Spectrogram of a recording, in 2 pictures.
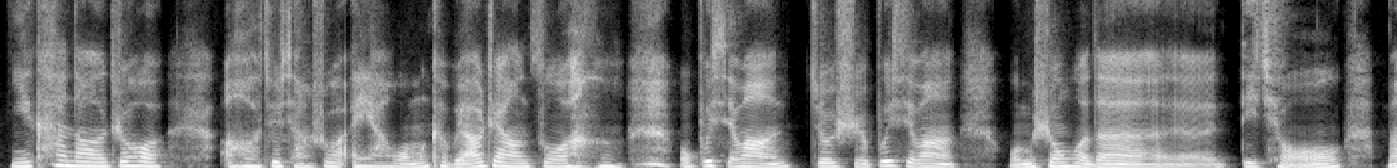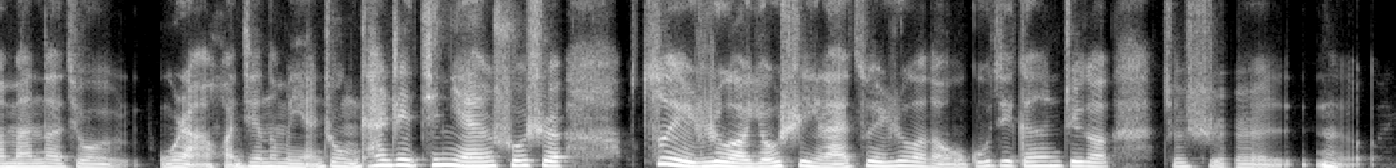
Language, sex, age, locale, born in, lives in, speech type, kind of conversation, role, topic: Chinese, female, 40-44, zh-CN, China, United States, conversation, unstructured, none, 你觉得为什么保护环境很重要？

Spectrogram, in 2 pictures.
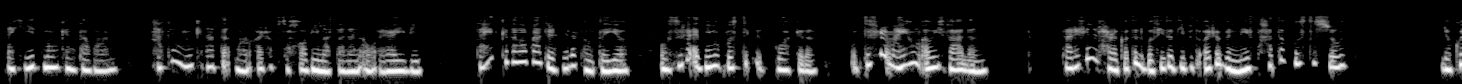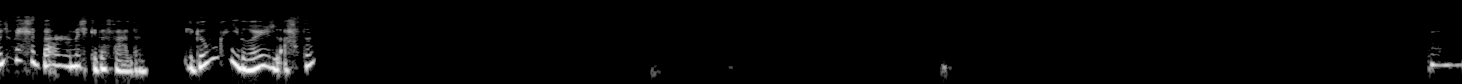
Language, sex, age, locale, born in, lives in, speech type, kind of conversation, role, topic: Arabic, female, 25-29, ar-EG, Egypt, Egypt, read, expert-assistant, asker, إزاي ممكن العادات الاجتماعية تتغير مع ظهور تكنولوجيا جديدة في المجتمع؟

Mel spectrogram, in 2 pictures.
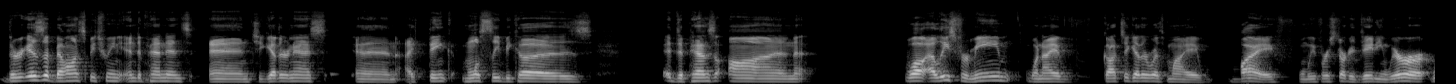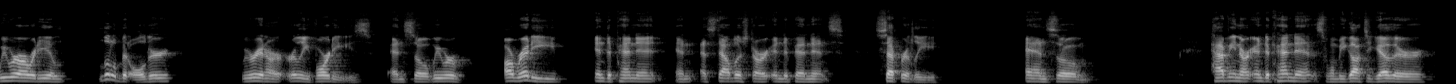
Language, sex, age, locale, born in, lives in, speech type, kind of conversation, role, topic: English, male, 50-54, en-US, United States, United States, conversation, unstructured, none, How do you balance independence and togetherness in close relationships?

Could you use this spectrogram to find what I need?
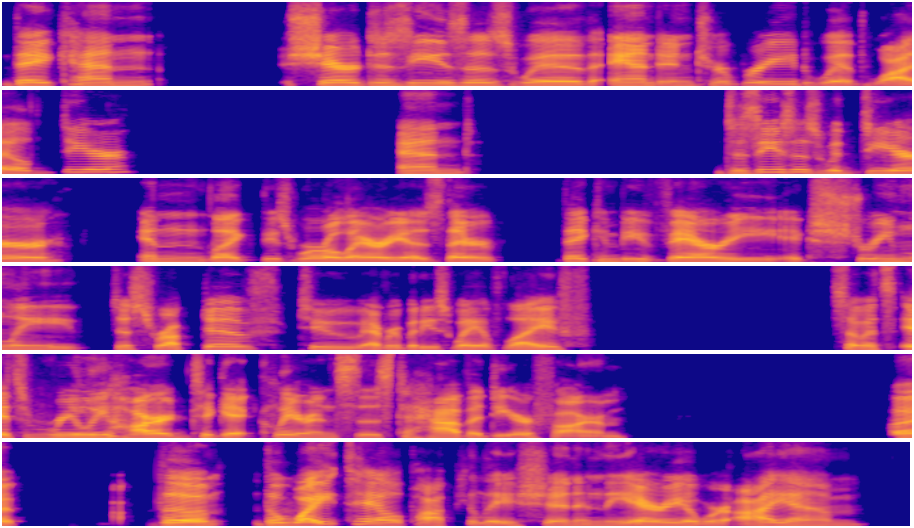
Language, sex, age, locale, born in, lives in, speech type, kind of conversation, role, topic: English, female, 25-29, en-US, United States, United States, conversation, podcast, guest, What challenges do animals face when adapting to changes in their environment?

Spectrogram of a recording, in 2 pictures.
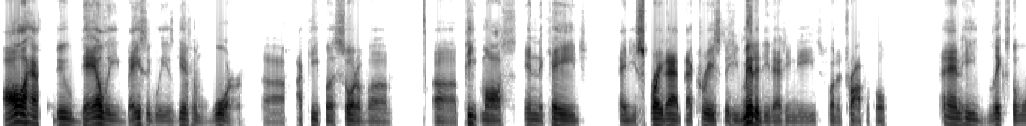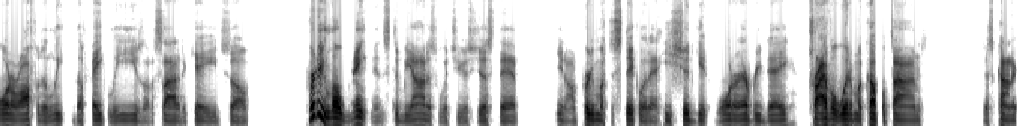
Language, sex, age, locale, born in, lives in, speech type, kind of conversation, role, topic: English, male, 55-59, en-US, United States, United States, conversation, unstructured, none, What makes pets such important companions in our lives?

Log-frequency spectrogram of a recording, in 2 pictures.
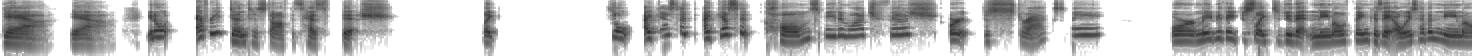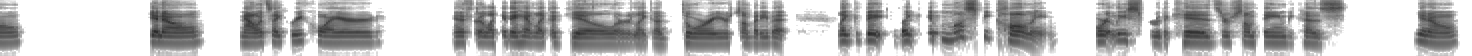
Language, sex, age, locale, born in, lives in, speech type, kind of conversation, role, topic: English, female, 55-59, en-US, United States, United States, conversation, unstructured, none, How do animals impact our emotions and well-being?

